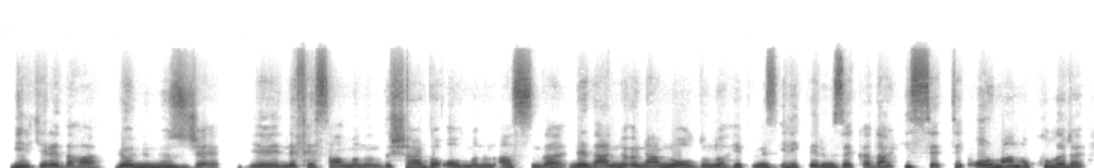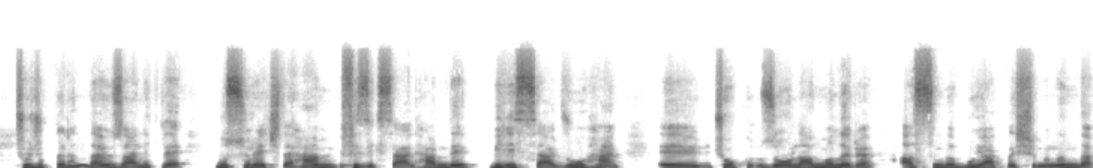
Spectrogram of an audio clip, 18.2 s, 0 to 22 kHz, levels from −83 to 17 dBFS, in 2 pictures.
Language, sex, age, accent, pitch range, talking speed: Turkish, female, 40-59, native, 185-265 Hz, 120 wpm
